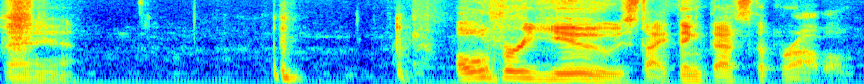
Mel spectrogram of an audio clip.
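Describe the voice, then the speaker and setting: A man's voice: medium pitch, sing-song, slow, husky, no echo. A man co-hosting a casual podcast chat, reading dad jokes aloud and laughing often. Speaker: podcast co-host.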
